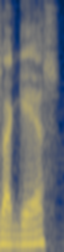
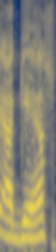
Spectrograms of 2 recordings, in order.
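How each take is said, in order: First: Said in the usual way. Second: "I guess" lifted a bit and pressed louder; a pointed, quoted "I guess"; stress on I guess. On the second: Shown as a demonstration. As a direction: lean on "I guess" as if quoting yourself. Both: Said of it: "I say".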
